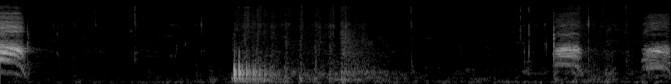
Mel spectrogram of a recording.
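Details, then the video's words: Crow fed various foods and calling for cheese gives harsh, raspy caws: one at the start and two close together near the end. A broad noisy burst, like rustling or movement, falls in between. "Different Crow Sounds and Calling for Cheese"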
